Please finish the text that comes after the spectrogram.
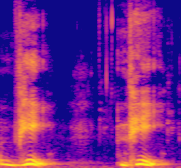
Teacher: উপরের দাঁত নিচের ঠোঁটের সাথে লাগবে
